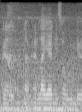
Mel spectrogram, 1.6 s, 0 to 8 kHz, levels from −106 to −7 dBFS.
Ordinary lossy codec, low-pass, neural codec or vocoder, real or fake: none; 7.2 kHz; none; real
